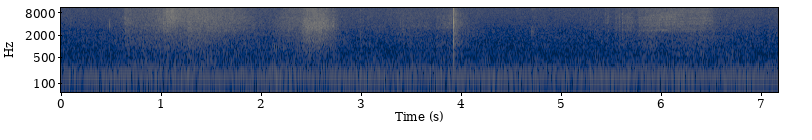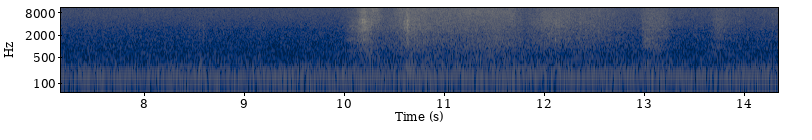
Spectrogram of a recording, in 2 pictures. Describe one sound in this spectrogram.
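A young woman breathes in and out deeply and slowly.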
